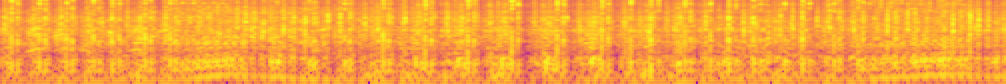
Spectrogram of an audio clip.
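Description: V-twin engine of a Harley-Davidson hillclimb motorcycle idling at the start line, loud and rough, with the revs lifting briefly twice.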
